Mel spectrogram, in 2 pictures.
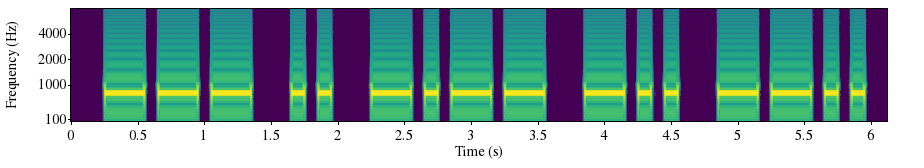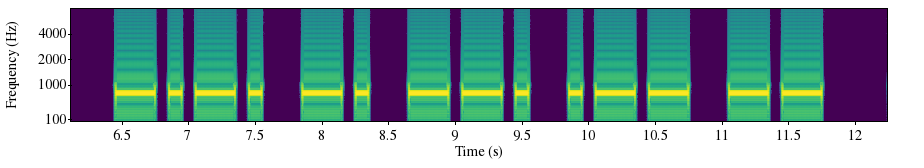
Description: Morse code, heard as a keyed tone, about 12 wpm, 800 Hz. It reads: OIYDZ CNGWM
